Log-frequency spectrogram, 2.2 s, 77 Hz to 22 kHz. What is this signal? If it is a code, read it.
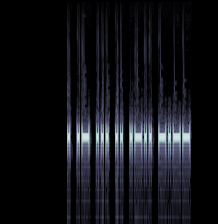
Morse code, heard as a keyed tone, about 50 wpm, 700 Hz. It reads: EASILY
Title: Sentences from Top 900 Words - New Word Drill - 50wpm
